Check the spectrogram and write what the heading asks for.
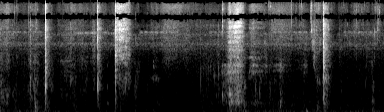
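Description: Steel spoon clinking and scraping against a stainless steel plate of rice while eating: a few sharp clicks and two longer scrapes, one about two and a half seconds in and one near the middle.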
